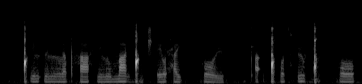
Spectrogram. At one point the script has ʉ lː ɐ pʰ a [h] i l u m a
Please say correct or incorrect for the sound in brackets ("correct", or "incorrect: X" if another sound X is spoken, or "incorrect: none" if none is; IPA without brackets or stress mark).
correct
